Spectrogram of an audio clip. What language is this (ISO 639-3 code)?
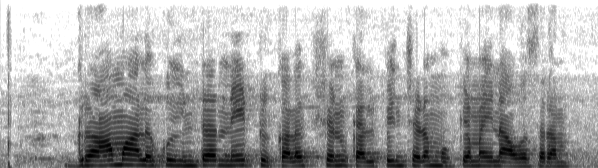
tel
